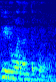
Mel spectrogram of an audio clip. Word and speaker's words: तिरुवनंतपुरम: तिरुवनंतपुरम बोलते हैं, तिरुवनंतपुरम, लेकिन थोड़ा ये थ का साउंड आता है, तिरुवनंतपुरम, तिरुवनंतपुरम। क्या है ये? केरल का कैपिटल है तिरुवनंतपुरम। प्रैक्टिस करना पड़ेगा बोलने का आपको, तिरुवनंतपुरम। आप तिरुवनंतपुरम बोलेंगे तो भी सही है, तिरुवनंतपुरम बोलेंगे तो भी सही है, ठीक है।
